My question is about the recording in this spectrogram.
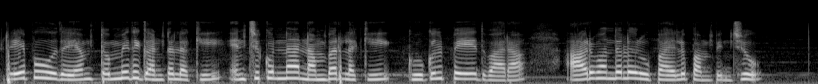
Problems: none marked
